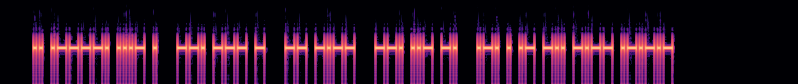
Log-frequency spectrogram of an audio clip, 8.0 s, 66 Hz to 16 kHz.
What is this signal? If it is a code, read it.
Morse code, heard as a keyed tone, about 40 wpm, 700 Hz. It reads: I'VE GOT MY GUN READY.
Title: A Sound Of Thunder 40wpm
